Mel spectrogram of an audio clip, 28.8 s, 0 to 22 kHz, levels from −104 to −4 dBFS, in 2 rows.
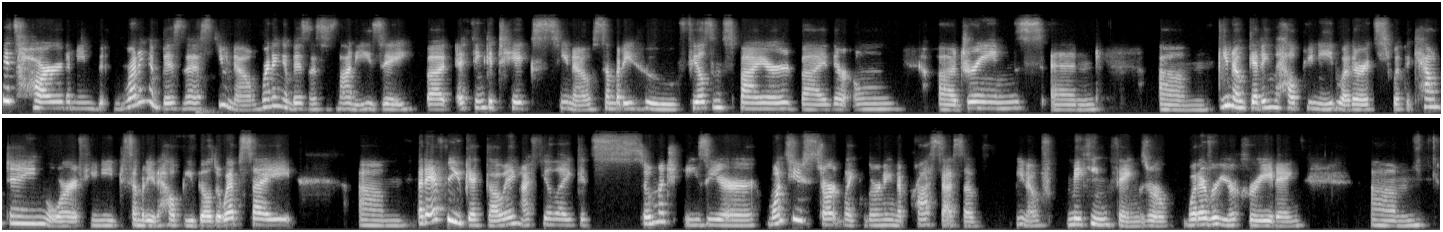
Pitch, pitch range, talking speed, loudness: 200 Hz, 180-230 Hz, 175 wpm, -22 LUFS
